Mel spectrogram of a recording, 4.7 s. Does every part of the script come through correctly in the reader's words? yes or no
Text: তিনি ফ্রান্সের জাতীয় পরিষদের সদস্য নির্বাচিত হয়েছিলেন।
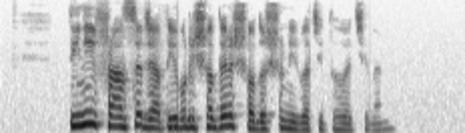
yes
